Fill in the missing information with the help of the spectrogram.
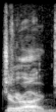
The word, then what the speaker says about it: Gerard: Gerard.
